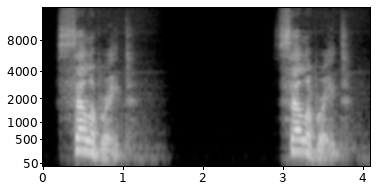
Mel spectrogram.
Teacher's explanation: strong syllable will come over cell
